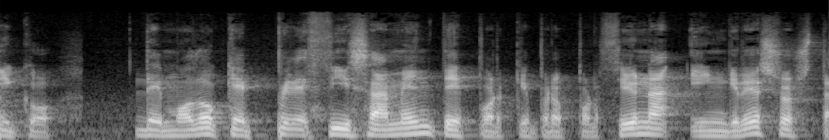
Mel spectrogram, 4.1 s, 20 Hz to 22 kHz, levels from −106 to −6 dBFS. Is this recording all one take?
yes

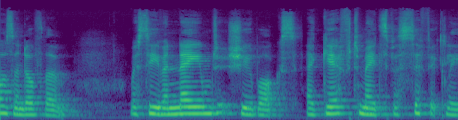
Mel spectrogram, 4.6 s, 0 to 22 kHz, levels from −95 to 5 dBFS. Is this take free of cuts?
no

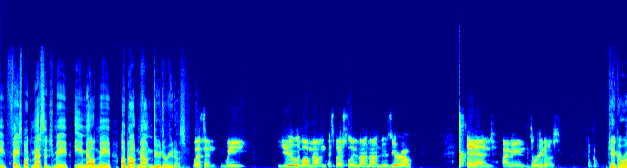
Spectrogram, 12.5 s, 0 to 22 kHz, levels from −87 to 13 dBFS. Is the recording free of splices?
no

